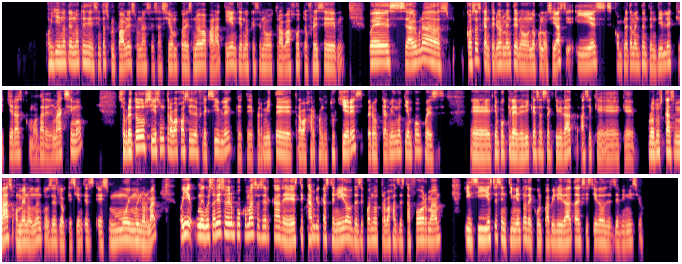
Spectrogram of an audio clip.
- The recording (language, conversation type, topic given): Spanish, advice, ¿Cómo puedo tomarme pausas de ocio sin sentir culpa ni juzgarme?
- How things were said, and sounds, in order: none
